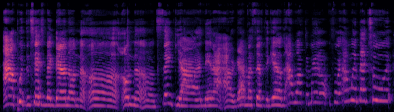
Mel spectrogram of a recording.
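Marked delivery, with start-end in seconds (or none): none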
